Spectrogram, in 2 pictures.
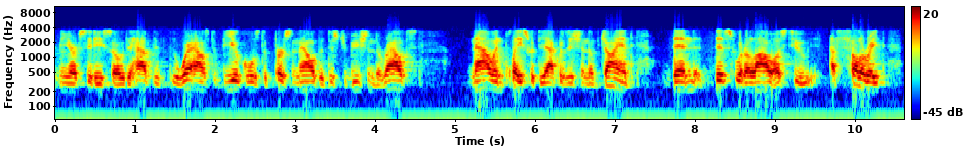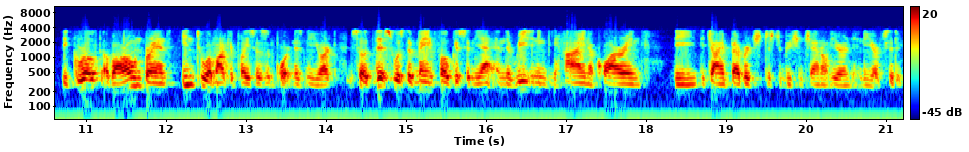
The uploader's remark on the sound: called in to SmallCapVoice.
